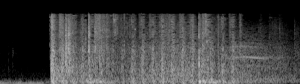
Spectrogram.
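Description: Rapid automatic gunfire in the video game Call of Duty Warzone bursts in suddenly and stays loud and close, a dense sustained volley with no talking.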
